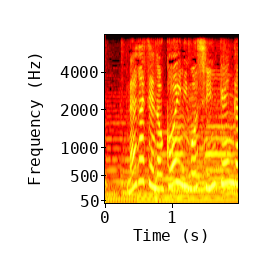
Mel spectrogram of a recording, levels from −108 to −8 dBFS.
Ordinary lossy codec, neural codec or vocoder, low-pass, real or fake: none; none; 7.2 kHz; real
